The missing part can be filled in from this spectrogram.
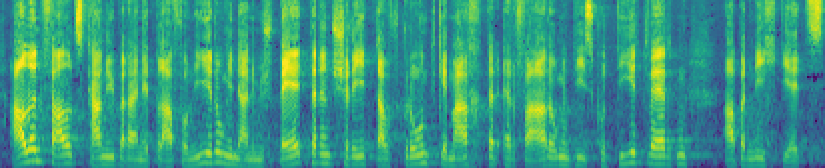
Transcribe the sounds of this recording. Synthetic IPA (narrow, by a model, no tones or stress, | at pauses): ʔa̰lənfalskʰanyːbəɾaɪnəpla̰foniːɾʊŋɪnaɪnəmʃpɛːtəʁənʃʁɪtaʊfɡ̥ʁʊntɡ̥əmaχtəʔɛʁfa̰ːʁʊŋəndɪskutiːɾtv̥eːɾdn̩ | ʔa̰ːbənɪçtjɛt͡st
